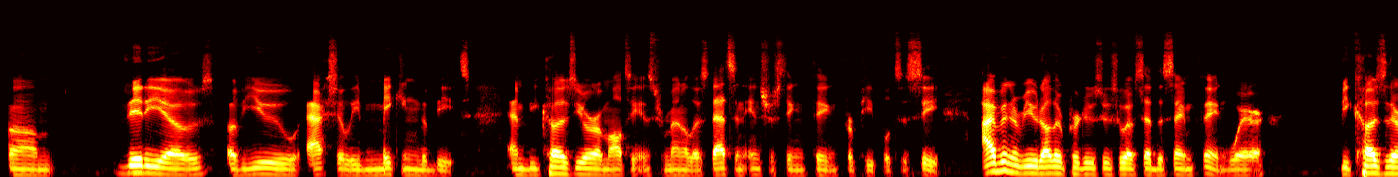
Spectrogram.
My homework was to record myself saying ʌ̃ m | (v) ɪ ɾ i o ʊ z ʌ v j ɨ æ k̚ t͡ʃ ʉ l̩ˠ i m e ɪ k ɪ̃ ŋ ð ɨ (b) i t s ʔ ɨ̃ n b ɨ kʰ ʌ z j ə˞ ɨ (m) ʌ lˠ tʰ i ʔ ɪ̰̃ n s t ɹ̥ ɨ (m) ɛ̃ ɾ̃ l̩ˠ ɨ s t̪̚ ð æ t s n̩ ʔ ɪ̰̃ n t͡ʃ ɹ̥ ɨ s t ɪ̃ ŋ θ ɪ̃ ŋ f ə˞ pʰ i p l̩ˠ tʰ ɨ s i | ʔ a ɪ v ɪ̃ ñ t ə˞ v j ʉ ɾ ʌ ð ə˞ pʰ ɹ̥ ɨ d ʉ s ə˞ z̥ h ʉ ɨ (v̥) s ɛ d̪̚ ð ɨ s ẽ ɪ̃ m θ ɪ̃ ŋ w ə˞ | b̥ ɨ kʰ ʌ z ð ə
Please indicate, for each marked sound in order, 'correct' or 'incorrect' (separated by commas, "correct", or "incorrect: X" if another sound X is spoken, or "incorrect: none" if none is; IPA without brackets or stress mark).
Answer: correct, correct, correct, correct, correct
